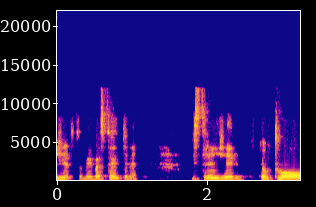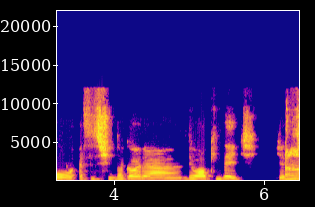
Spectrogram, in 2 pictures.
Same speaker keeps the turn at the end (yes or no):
no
